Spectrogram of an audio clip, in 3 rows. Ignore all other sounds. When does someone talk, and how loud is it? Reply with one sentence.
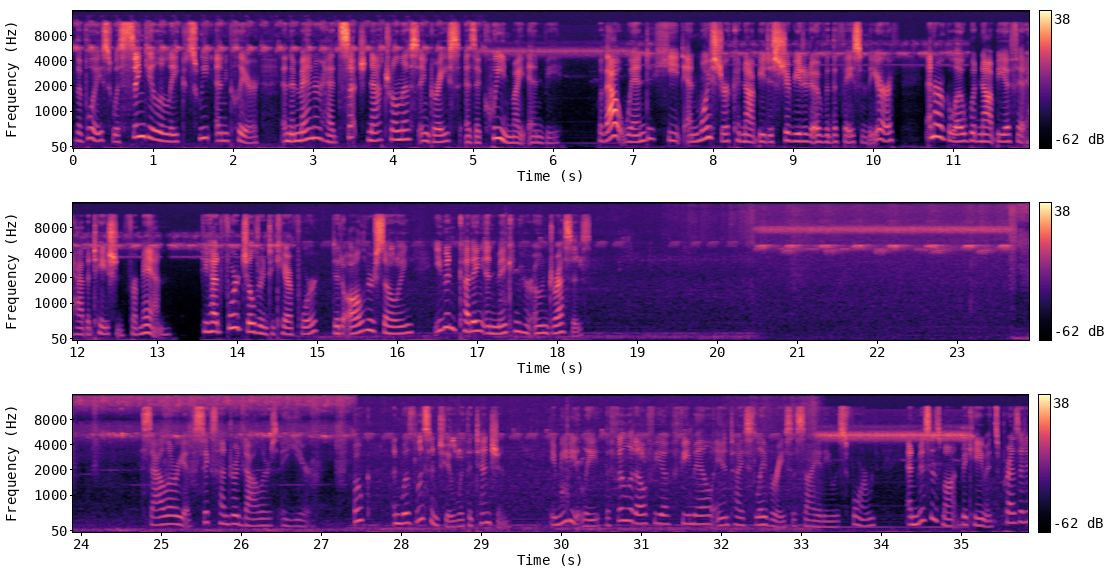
The talking can be heard from 0.0 to 18.4 s, at a steady volume; and from 24.8 to 35.8 s, at a steady volume.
